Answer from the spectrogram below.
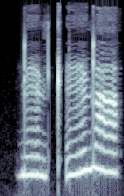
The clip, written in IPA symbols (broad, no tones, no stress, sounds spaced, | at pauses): ɖ ẽ ɖ kʼ ẽ ɖ ã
